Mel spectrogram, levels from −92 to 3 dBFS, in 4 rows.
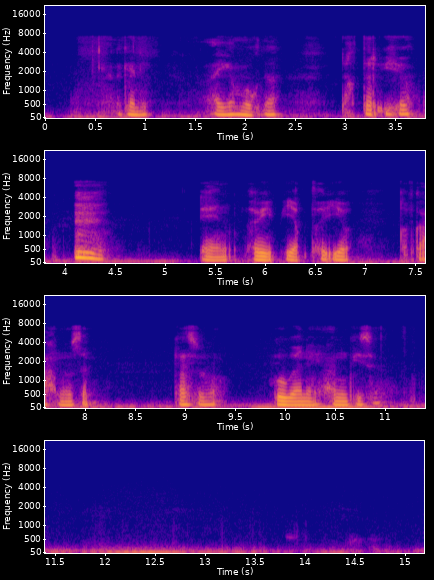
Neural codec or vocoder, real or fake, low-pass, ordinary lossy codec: none; real; 7.2 kHz; Opus, 64 kbps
